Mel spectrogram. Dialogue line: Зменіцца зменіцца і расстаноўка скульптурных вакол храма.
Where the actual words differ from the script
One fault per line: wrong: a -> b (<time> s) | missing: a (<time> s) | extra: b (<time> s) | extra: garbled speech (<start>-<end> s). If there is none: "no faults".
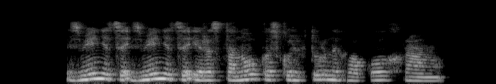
no faults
